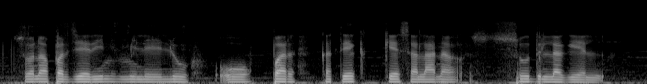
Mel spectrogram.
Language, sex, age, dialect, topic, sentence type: Magahi, male, 18-24, Western, banking, question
